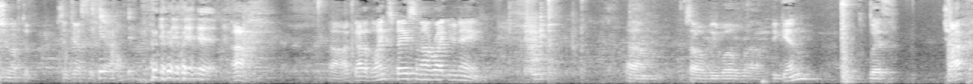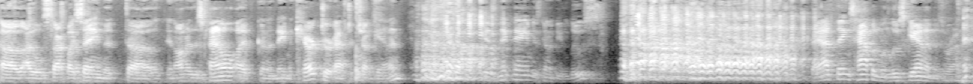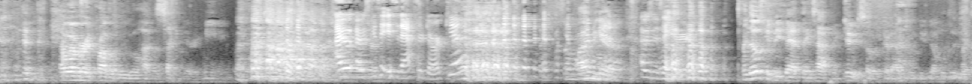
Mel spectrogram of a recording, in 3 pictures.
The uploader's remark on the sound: another panel from Balticon 2018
